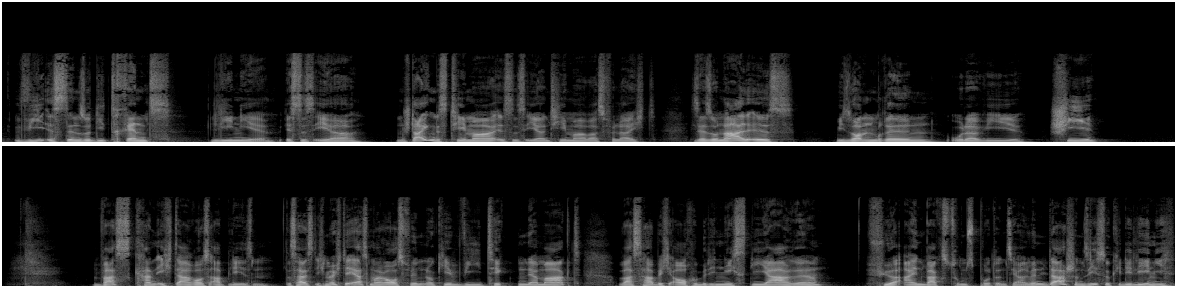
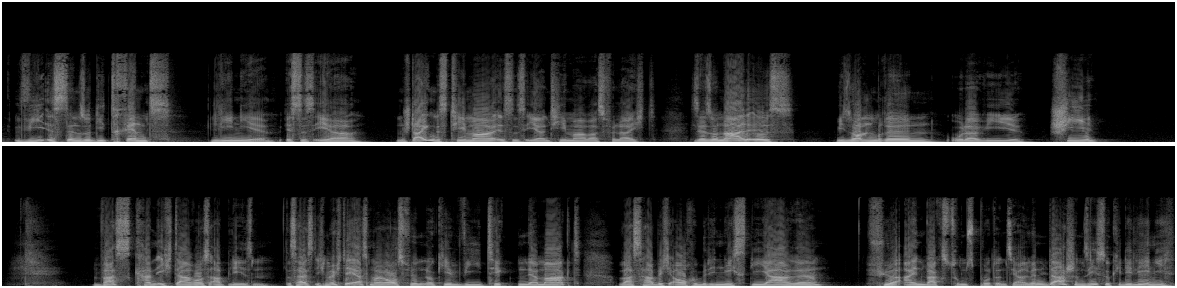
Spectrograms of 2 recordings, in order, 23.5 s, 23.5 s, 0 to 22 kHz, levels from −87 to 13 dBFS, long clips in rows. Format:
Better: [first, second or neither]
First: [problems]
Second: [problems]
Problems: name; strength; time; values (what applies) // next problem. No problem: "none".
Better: first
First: none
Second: distortion; slight; 10 dB below the speech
